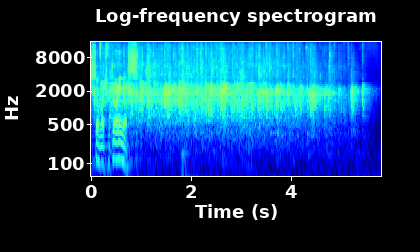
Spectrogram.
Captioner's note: applause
